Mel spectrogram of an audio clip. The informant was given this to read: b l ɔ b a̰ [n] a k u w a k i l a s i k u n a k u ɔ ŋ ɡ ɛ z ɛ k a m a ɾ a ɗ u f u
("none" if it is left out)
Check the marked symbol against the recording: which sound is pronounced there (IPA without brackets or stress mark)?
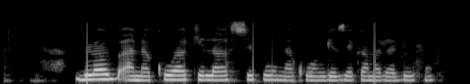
n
